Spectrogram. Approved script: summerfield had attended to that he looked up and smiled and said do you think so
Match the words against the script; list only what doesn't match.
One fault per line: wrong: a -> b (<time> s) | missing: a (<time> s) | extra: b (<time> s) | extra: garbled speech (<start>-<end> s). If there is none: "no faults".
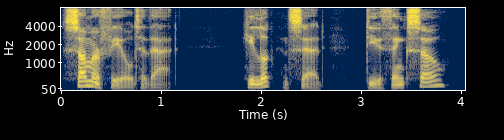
missing: had attended (0.8 s)
missing: up and smiled (2.2 s)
